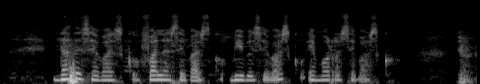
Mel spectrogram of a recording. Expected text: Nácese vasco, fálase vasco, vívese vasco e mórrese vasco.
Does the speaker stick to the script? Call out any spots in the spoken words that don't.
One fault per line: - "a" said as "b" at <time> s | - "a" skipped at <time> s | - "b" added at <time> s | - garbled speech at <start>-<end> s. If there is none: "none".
none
